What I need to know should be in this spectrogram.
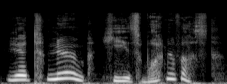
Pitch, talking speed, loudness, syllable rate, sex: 200 Hz, 160 wpm, -15 LUFS, 4.4 syllables/s, male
